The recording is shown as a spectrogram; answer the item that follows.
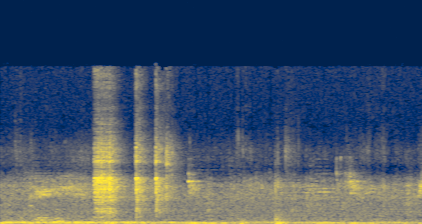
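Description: A small rolled paper slip being unrolled and handled, with a few short rustles about a second in, over a steady low drone.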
